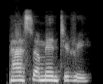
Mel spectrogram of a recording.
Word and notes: Passementerie: Indian

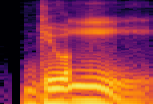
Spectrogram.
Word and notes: DoE: American English

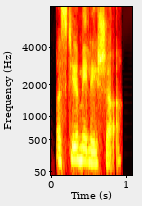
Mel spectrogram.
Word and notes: osteomalacia: Indian

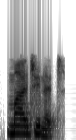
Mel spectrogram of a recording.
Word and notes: marginate: Indian

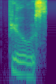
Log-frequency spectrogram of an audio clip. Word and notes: puce: Indian

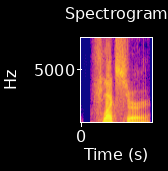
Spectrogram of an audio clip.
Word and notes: flexor: American English

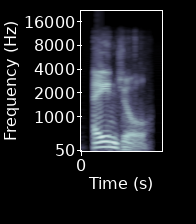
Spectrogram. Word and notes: angel: British English

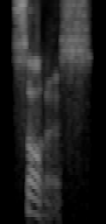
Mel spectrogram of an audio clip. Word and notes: solus: British English

